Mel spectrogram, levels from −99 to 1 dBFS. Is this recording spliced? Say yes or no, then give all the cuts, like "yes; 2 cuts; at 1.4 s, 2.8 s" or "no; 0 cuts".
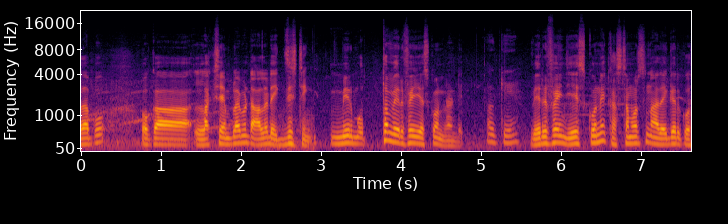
yes; 1 cut; at 2.9 s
